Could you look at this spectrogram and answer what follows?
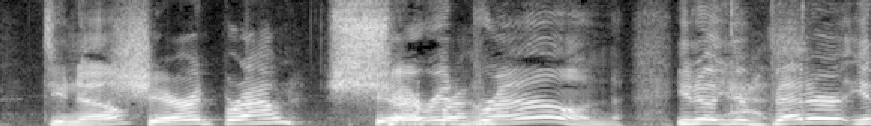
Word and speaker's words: Sherrod: Sherrod Brown.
